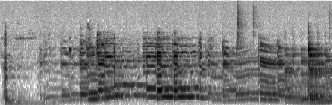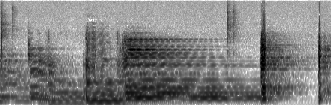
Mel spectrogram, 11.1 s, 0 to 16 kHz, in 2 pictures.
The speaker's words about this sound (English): I have a Strymon Flint pedal that I love the reverb on. I use this 70s.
